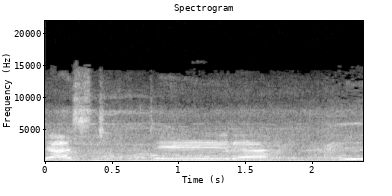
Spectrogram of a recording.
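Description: A woman speaking, over a steady low rumble.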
